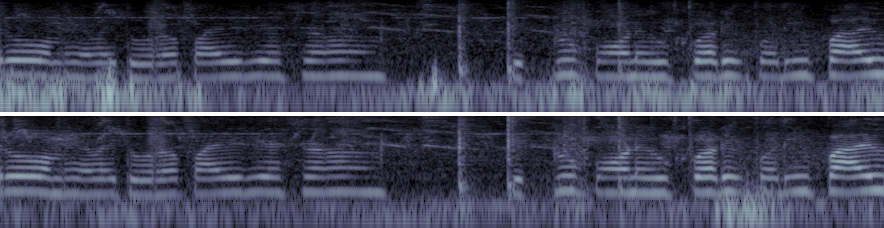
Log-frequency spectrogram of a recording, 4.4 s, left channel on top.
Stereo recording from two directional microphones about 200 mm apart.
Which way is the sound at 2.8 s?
5° right (ahead or behind).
